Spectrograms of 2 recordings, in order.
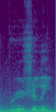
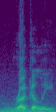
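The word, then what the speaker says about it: Rugeley: Um, yeah, we're now at 75 all the way to Rally Trent Valley. I thought it was originally pronounced Ruggly Trent Valley. No, it isn't. It's pronounced with a soft G, apparently.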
